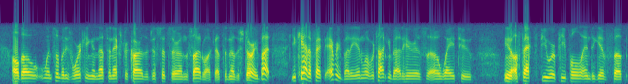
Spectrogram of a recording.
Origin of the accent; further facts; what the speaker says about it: Washington, United States; coming back to my home state of Washington and finding that pollution water problems were really hitting home here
